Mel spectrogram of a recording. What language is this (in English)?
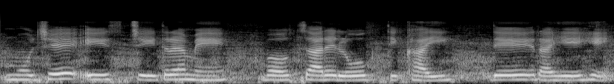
Hindi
